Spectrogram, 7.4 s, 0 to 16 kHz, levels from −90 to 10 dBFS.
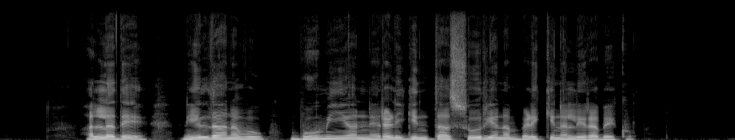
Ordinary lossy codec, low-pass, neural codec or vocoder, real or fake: none; 14.4 kHz; none; real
